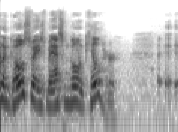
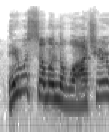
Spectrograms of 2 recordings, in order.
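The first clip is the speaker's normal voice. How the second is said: ordinary talk, nothing marked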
